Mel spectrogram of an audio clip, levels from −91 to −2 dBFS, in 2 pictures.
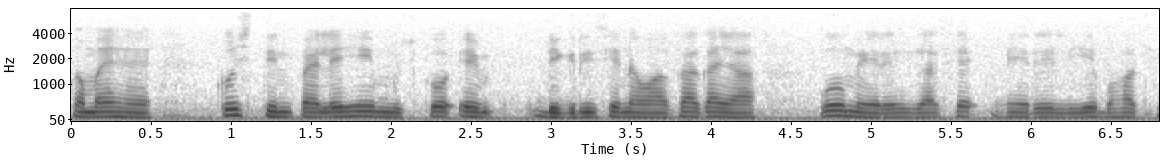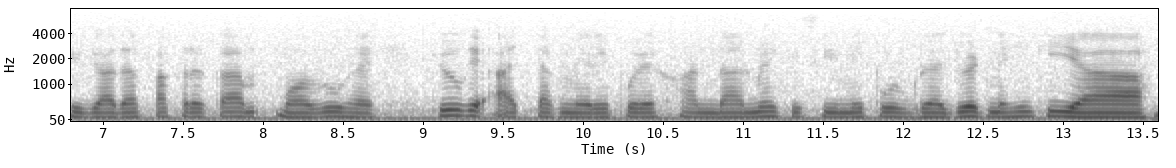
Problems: constant background noise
